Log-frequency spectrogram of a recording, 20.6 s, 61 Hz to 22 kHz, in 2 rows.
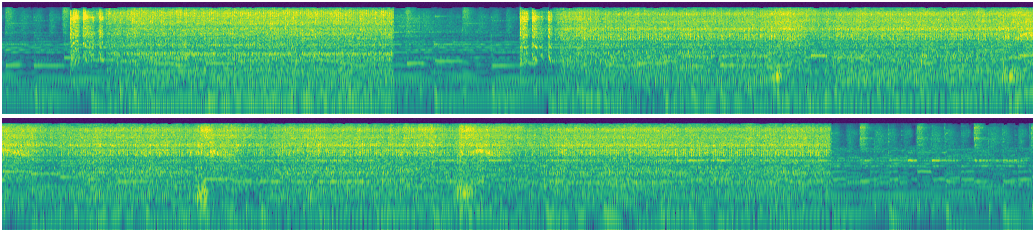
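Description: Kawasaki Z1000's inline-four engine running, breaking off for about a second early on and then resuming, with four short throttle blips, over background music.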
